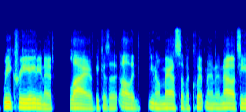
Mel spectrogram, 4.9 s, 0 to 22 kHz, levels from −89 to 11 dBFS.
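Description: Around 2.71 to 2.79 s there's a short stall from a late packet: the jitter buffer ran dry, so the last sound gets held about 41 ms too long with a slight buzz or dip, and nothing's actually lost. Overlapping its tail, 2.76 to 2.82 s and again 3.06 to 3.12 s, you get a lost packet rebuilt from error correction, each about 60 ms. Opus filled those from the low-bitrate copy carried in the next packet, so there's no gap, just a rougher, noisier patch. The 8 kHz audio bandwidth through the call codec fits a wideband Opus setting.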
